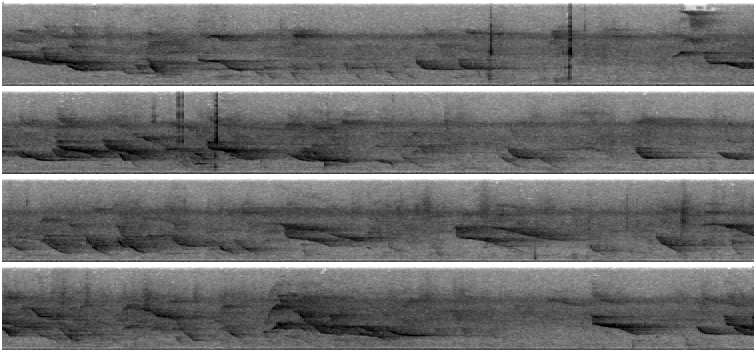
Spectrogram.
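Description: Wild birds singing, many short whistled notes that each fall quickly in pitch, repeated and overlapping throughout, over a steady low hum.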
